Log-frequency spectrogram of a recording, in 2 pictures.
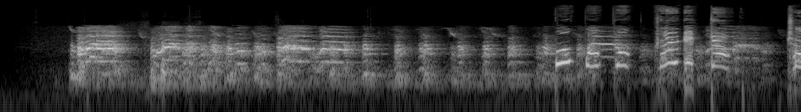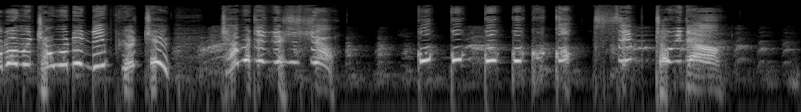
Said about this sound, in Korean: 암탉들이 계속 소리를 질러댔다.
